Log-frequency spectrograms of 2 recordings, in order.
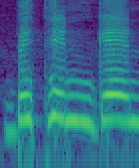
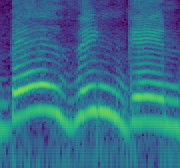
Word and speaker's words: باذنجان: احنا يا جماعه لما بنقولها ما بنقولش بتنجان، ما بنقولش الته، وهي اصلا النطق الصحيح باذنجان بالذال.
